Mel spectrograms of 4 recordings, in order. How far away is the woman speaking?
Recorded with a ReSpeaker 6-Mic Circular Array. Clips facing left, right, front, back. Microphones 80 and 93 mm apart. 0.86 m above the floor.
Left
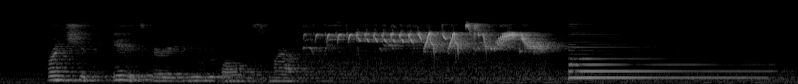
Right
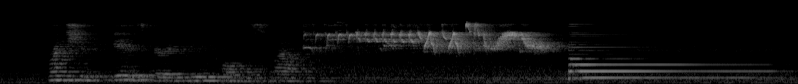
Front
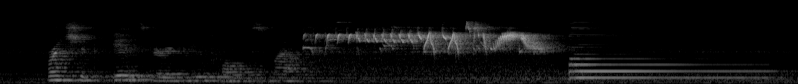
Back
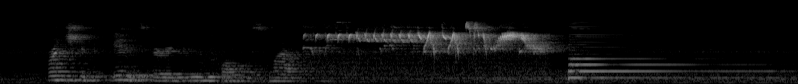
About 1.2 m.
